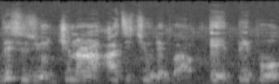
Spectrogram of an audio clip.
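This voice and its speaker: A woman's fairly high voice with an African accent, over noticeable background noise. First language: Kana (Nigerian language). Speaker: motivational speaker. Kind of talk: motivational talk.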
